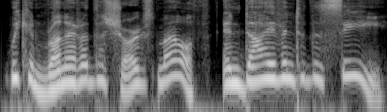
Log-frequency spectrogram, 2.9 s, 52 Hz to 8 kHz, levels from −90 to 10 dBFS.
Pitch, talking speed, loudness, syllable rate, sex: 195 Hz, 270 wpm, -16 LUFS, 5.2 syllables/s, male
